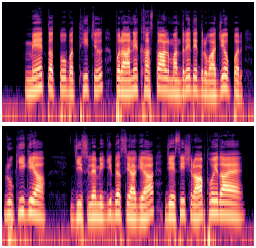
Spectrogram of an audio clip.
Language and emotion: Dogri, fearful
